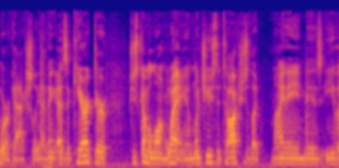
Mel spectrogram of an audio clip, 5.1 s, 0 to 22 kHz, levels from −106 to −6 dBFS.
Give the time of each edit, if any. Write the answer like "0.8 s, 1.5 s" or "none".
none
